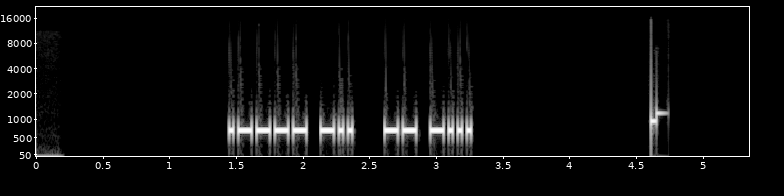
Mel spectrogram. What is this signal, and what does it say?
Morse code, heard as a keyed tone, about 36 wpm, 700 Hz. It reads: 1D MB
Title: Field Day Exchanges Encore - 35wpm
